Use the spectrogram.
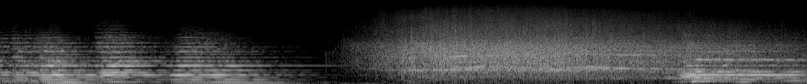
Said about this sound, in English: When the concert ended, a mere 30 minutes later, it was met with rapt applause. The audience had just witnessed a true genius.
